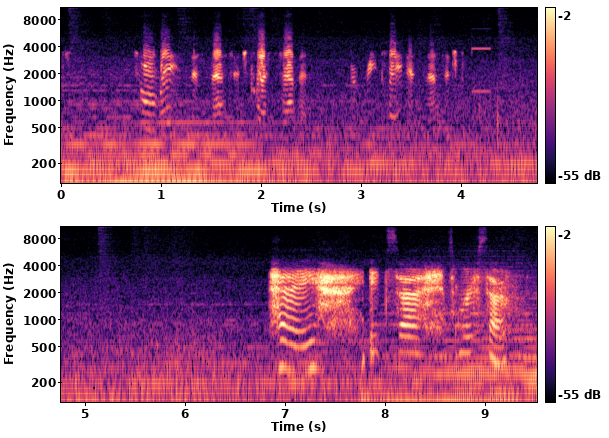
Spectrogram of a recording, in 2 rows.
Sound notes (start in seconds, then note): 3.8 beep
